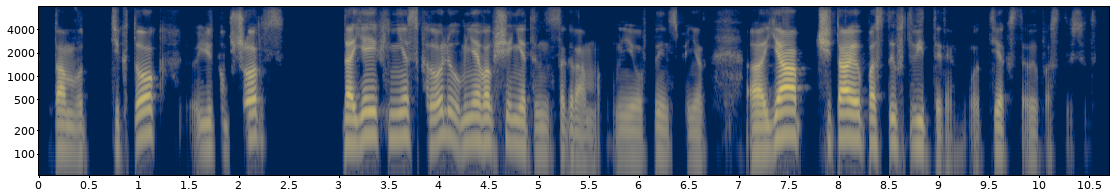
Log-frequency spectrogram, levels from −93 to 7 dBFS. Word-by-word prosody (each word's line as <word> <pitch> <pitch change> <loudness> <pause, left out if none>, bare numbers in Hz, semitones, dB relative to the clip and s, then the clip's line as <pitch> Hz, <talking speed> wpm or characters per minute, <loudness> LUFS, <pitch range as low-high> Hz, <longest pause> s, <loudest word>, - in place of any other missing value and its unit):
там 120 -2 -1
вот 110 - -13 0.2
"Тикток", 185 +9 -1 0.3
"Ютуб 120 -2 -12
шортс". 170 +1 -2 0.6
Да, 145 - +6
я 155 +6 0
их 170 -1 -8
не 170 +1 -4
скроллю, 170 +1 -5
у 130 - -10
меня 150 +2 -2
вообще 145 0 -2
нет 130 -4 -6
"Инстаграма", 105 -5 -12
у - - -25
меня 105 0 -13
его 100 -1 -10
в 100 - -29
принципе 100 -3 -14
нет. 95 -2 -13 0.4
Э, 110 +1 +3
я 175 +9 +9 0.2
читаю 165 +1 +5
посты 145 0 -5
в - - -12
"Твиттере", 130 -6 -11
вот - - -19
текстовые - - -10
посты - - -23
всё-та - - -22
130 Hz, 175 wpm, -22 LUFS, 110-160 Hz, 0.6 s, я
